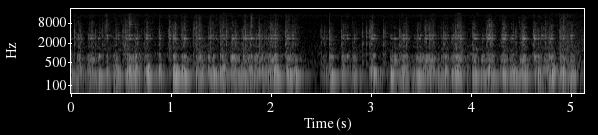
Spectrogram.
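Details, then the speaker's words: Mercedes CLK55 AMG during coolant refill, engine off, lower radiator hose squeezed back and forth: gurgling bubbles with occasional sharp pop as trapped air burps out of the cooling system. "squeezing that hose and just keep kind of squeezing it back and forth and you can hear it bubbling"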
